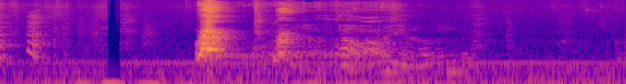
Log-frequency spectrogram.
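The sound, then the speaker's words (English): A female dog lets out a sharp, loud bark, followed by a softer second yelp, over a steady low hum with some faint background voices. “I swear this dog never barked in her life.”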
